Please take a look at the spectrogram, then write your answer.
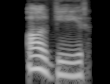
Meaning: Algiers (the capital city of Algeria)
- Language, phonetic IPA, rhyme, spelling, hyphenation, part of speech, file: Hungarian, [ˈɒlɡiːr], -iːr, Algír, Al‧gír, proper noun, Hu-Algír.ogg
